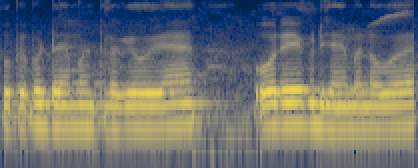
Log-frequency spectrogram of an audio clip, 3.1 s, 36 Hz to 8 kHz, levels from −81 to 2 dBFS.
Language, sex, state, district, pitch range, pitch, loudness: Hindi, male, Uttar Pradesh, Shamli, 135-140 Hz, 135 Hz, -14 LUFS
